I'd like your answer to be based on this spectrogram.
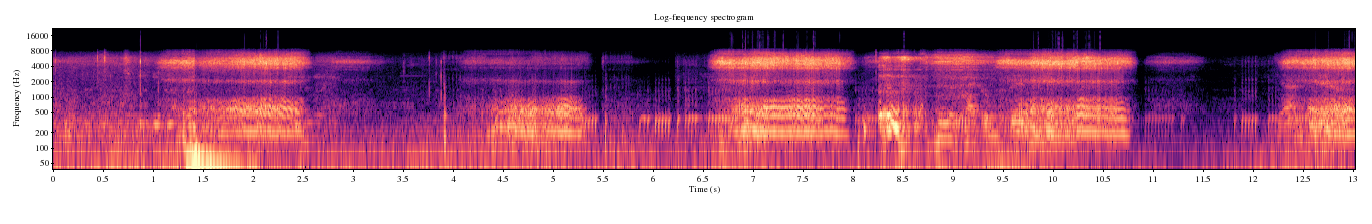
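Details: Sleeping subject snoring "like a monster": loud, harsh rattling breaths in long bursts with quiet gaps, about 11 a minute; snoring.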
